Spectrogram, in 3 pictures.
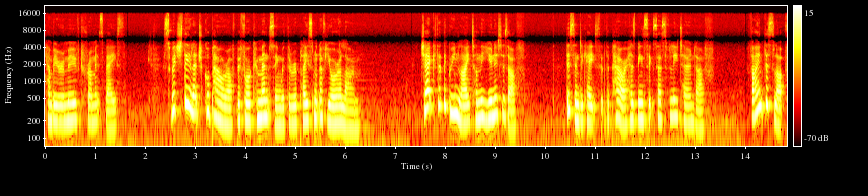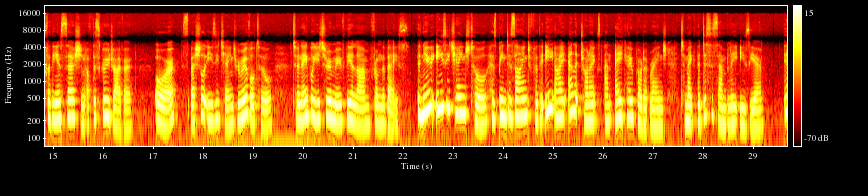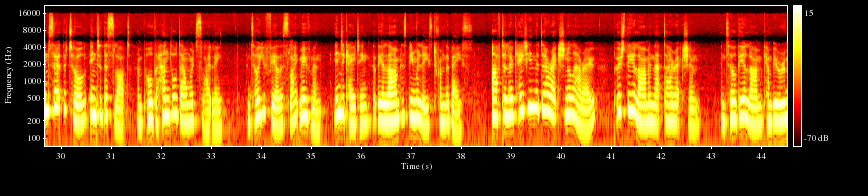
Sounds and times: Speech: 0.0 - 1.6, 2.4 - 6.3, 7.5 - 9.6, 10.4 - 13.4, 14.1 - 44.5.

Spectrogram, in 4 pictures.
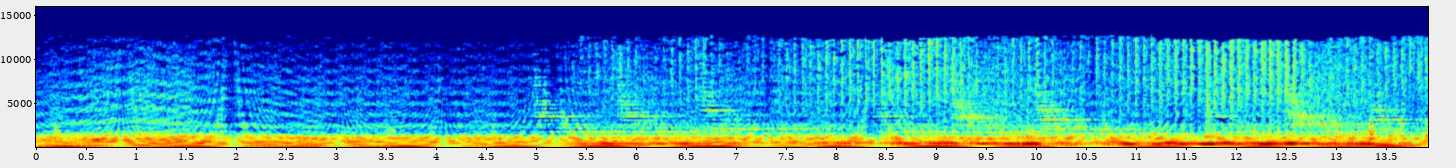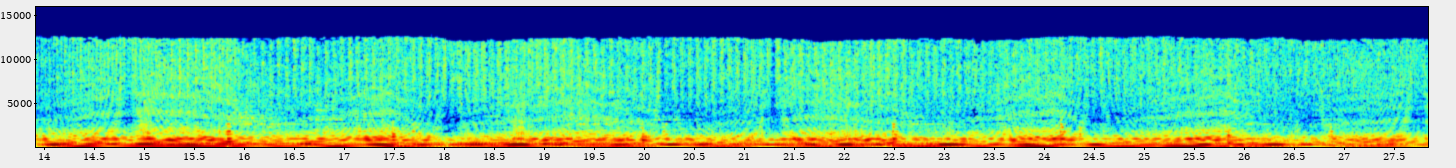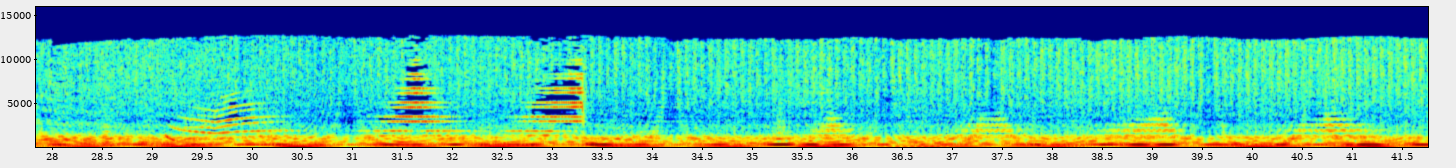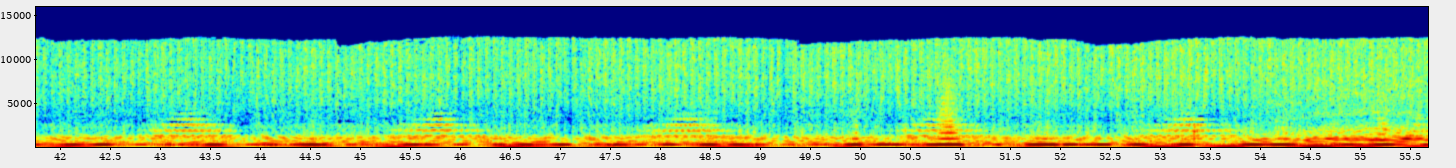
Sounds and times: Music: 0.0 - 55.6.

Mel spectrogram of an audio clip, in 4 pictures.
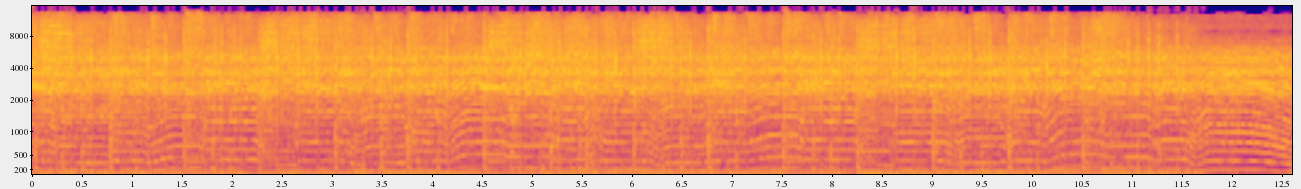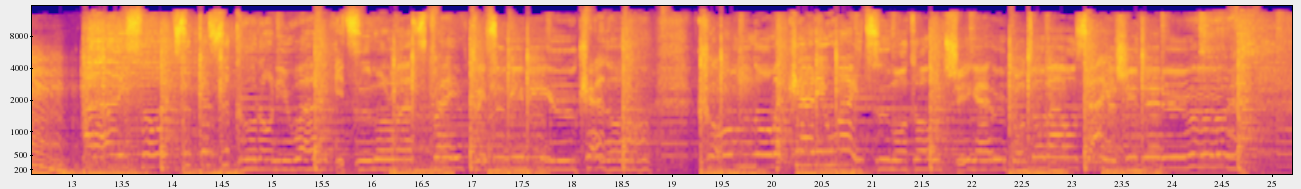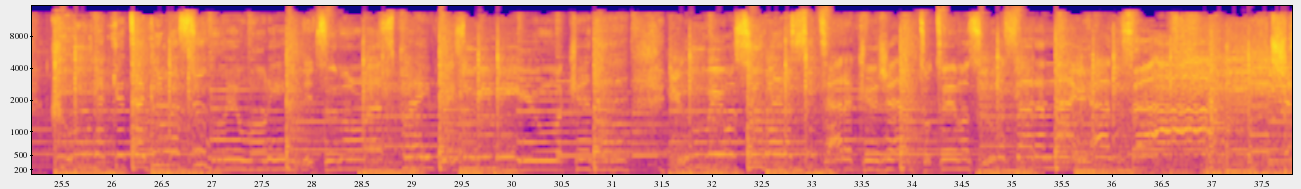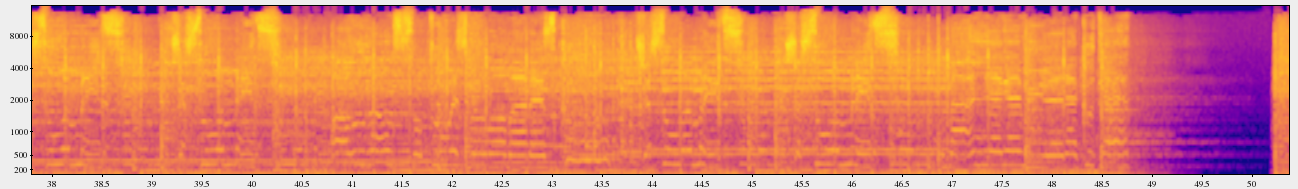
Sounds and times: Music: 0.0 - 50.3.

